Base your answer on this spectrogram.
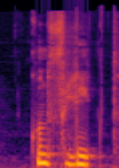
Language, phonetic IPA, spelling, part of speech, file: Ukrainian, [konˈflʲikt], конфлікт, noun, Uk-конфлікт.ogg
- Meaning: conflict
